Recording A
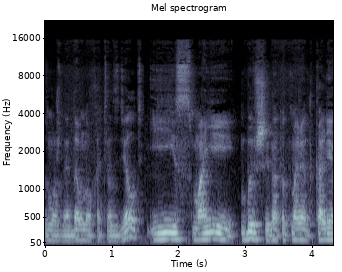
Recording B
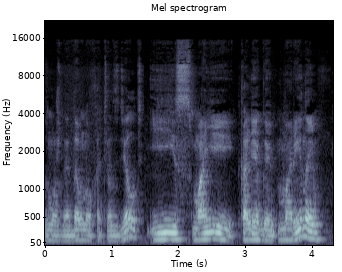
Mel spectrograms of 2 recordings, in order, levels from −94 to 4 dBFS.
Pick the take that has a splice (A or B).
B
